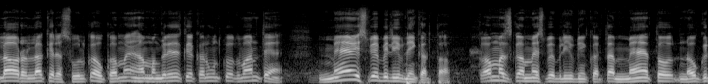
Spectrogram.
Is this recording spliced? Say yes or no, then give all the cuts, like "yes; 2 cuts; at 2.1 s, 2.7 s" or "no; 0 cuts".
no; 0 cuts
